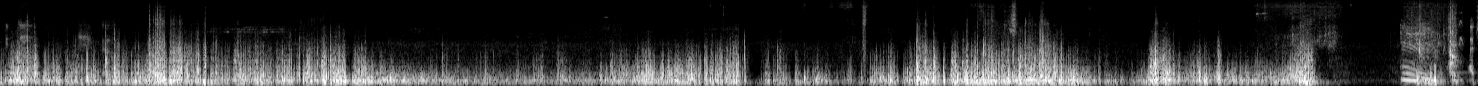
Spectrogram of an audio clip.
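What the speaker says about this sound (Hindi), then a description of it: "एक्चुअली बहुत ज्यादा हवा चलती है" Strong outdoor wind on a pleasant evening buffets the microphone in a continuous loud low roar, briefly dropping out near the end before gusting again.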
